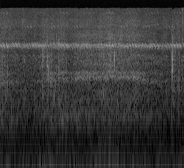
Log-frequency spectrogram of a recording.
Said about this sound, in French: On entend les grillons.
